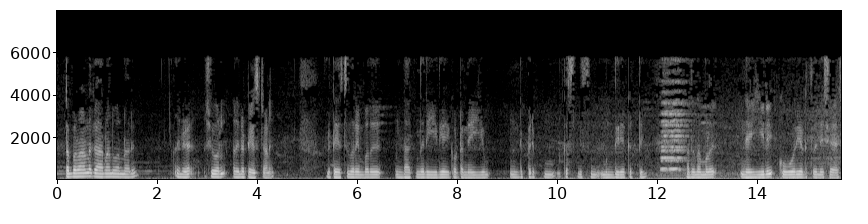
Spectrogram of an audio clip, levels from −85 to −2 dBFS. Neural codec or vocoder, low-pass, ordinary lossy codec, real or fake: none; 7.2 kHz; MP3, 24 kbps; real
